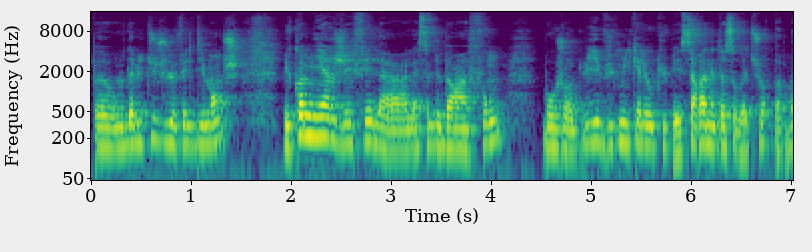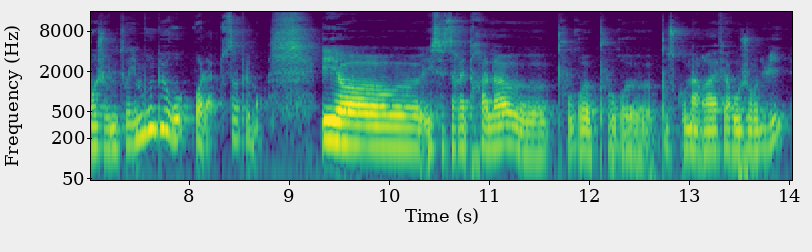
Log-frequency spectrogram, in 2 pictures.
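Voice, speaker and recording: A woman's voice: deep voice, brisk, gravelly, dark tone. A woman vlogging at home in casual chat, rambling with many fillers and restarts. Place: at home, indoors. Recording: echoey room.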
